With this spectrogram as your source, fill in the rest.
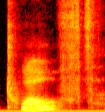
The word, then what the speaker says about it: twelfth: do it this way don't drop the th in 12th 12th 12th 12th 12th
